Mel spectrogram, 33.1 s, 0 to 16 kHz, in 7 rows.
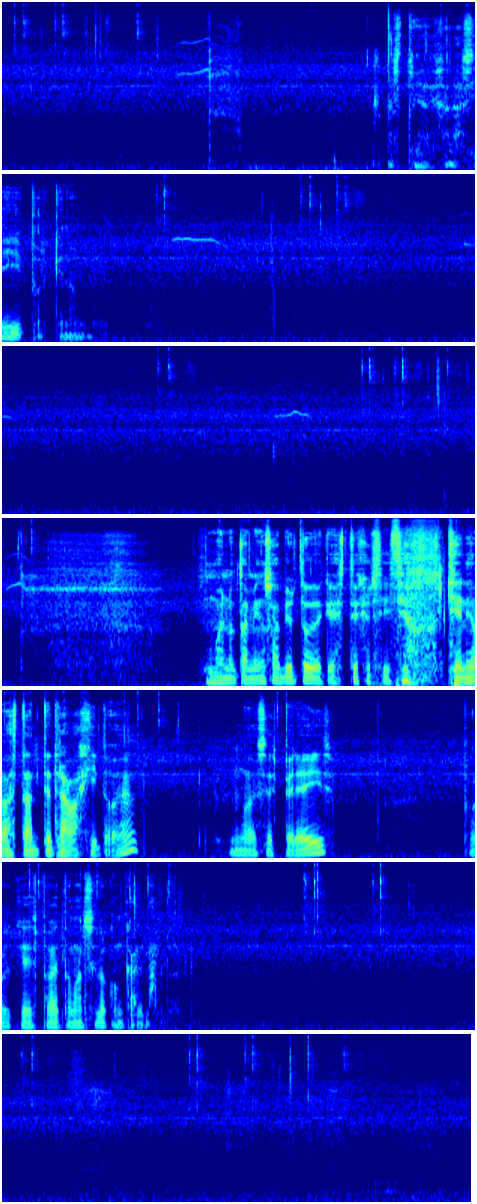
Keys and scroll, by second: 1.0 space, 4.2 space, 13.8 space, 16.2 space, 17.2 space, 18.6 space, 20.2 space, 25.0 space, 31.3 space.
